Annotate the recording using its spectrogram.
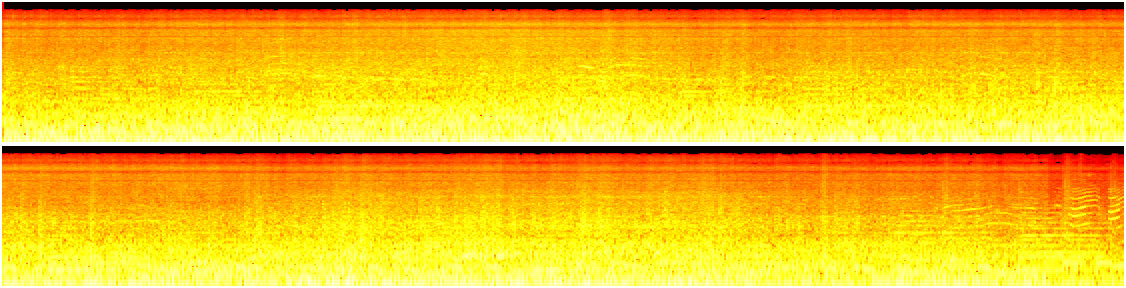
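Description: Ride in the open carriage of a narrow-gauge train on the move: a steady low rumble with rushing noise from the running train.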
